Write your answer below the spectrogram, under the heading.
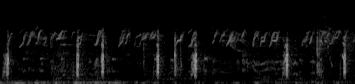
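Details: Backyard farm chickens: short, abrupt hen clucks come every half second or so, under a steady stream of high, thin peeping chirps from other birds in the flock.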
